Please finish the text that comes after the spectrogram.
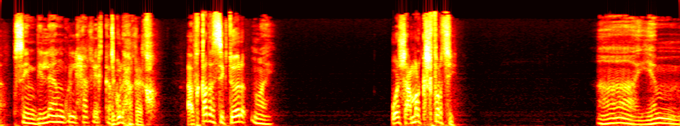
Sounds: speech

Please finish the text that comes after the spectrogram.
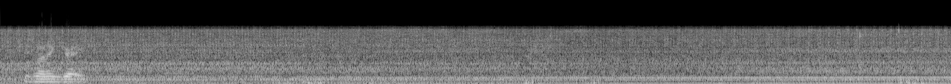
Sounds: engine, speech, vehicle

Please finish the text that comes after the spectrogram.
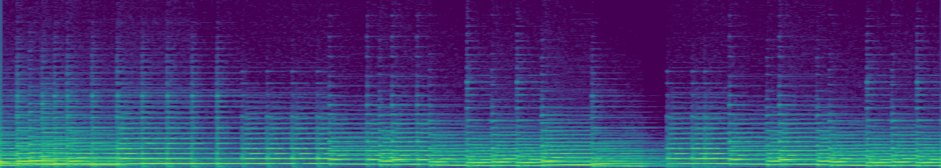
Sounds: music, musical instrument

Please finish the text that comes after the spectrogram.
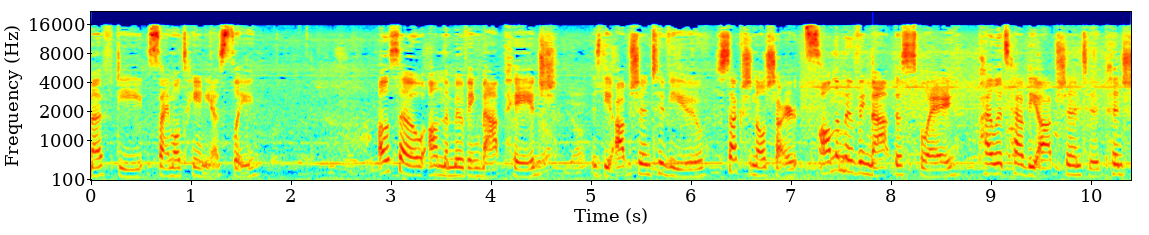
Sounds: speech

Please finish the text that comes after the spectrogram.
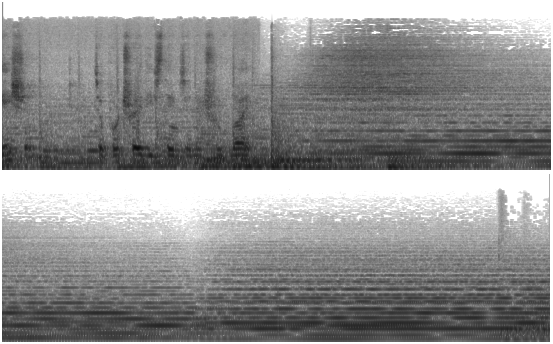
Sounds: speech, music

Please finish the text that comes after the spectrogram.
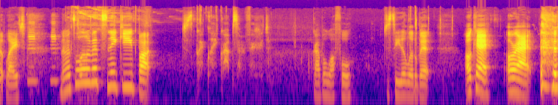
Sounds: speech, whispering

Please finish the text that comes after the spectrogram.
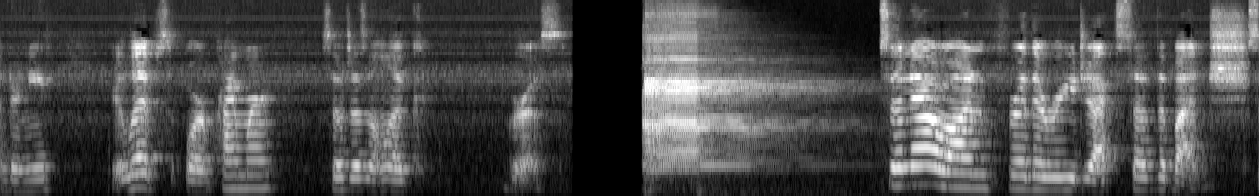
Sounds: speech, inside a small room

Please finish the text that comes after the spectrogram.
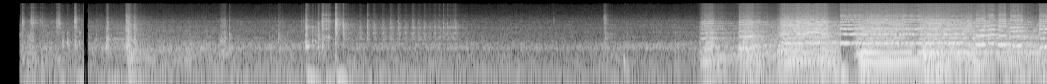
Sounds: music, inside a large room or hall

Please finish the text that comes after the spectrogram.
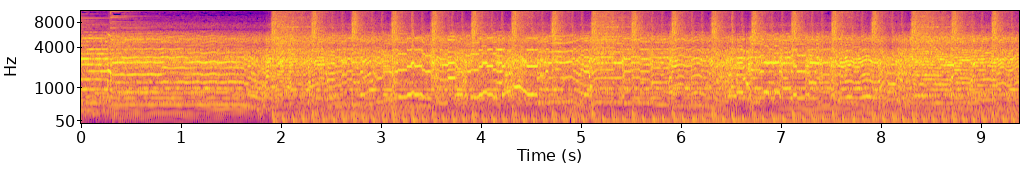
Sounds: music, guitar, plucked string instrument, musical instrument, strum, electric guitar

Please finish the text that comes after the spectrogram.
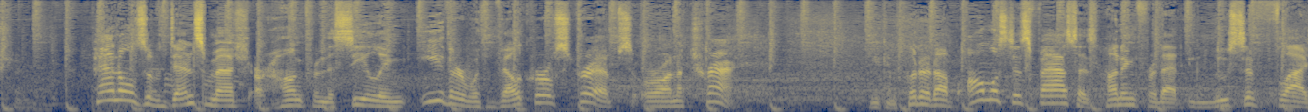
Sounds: speech, music

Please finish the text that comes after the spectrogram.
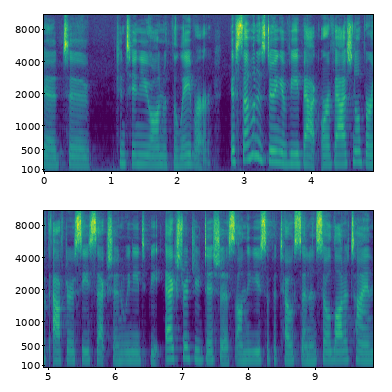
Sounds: speech

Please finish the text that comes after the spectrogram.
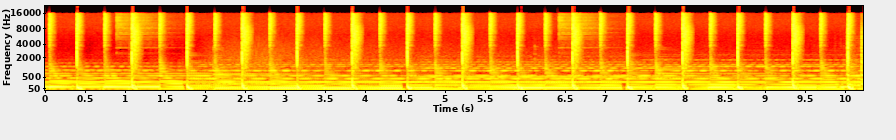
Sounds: electronica, music

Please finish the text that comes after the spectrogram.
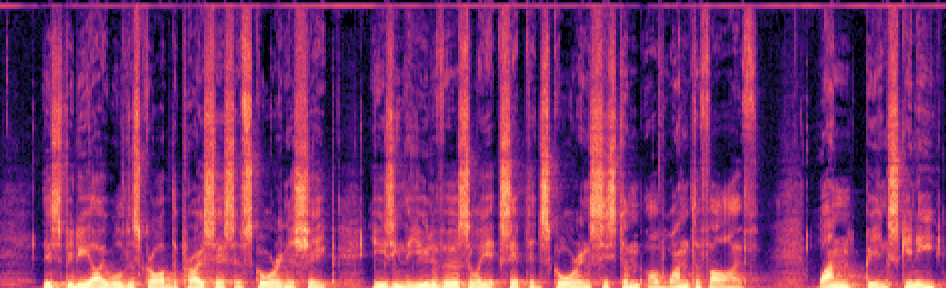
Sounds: speech

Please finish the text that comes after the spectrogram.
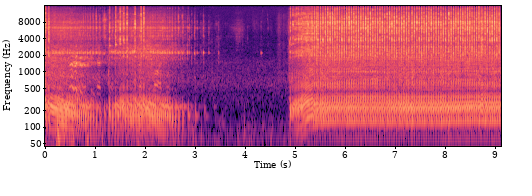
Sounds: idling, engine, revving, vehicle, engine starting, medium engine (mid frequency)

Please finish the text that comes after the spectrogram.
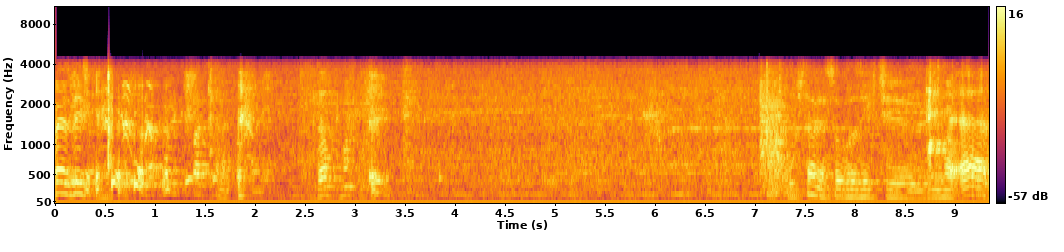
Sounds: speech, medium engine (mid frequency)

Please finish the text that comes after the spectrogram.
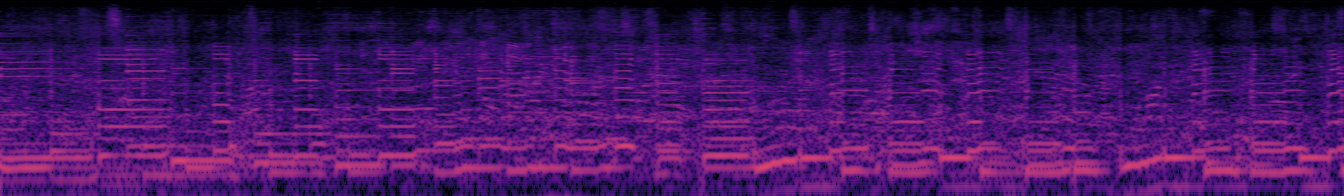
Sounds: music, speech

